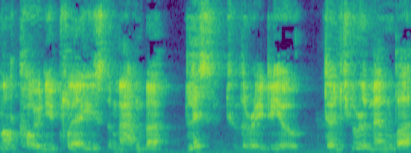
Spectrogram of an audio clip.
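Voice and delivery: very low, deep and soft voice. Demonstrating a robot voice translator, the first one comes out in a Michael Caine-like voice. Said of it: "Why is it Michael Caine?".

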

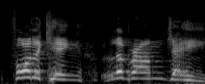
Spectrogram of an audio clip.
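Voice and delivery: high, 1920s circus ringmaster announcer voice. Imitating a basketball commentator, sounding like a 1920s circus director. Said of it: "sounds like more really like a weird 1920s like circus director".

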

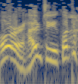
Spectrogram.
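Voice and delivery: put-on Dutch old man accent, high and loud. Retelling what a Dutch grandfather asked: put-on Dutch accent. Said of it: "how did he say it?".

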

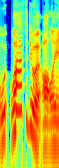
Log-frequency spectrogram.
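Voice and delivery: voice cracking. Talking about an upcoming wrestling card, voice cracking. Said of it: "Ooh, my voice cracked up".

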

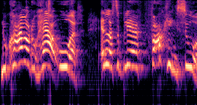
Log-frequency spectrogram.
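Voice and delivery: very high, loud, pressured yell. Retelling a man shouting for a child on the playground: retelling a shout. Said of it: "Og så råber han så på legepladsen".

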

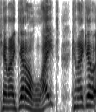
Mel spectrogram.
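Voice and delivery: mock unhinged, high-pitched, drawn-out screaming. Retelling a stage bit where the performer demands a light: imitating Paul screaming. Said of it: "he's out there screaming".

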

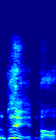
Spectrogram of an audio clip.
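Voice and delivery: put-on sad donkey voice, a little wobbly. Repeating the voice of Charles pleading with the boys, slightly wobbly, sad-donkey Charles voice. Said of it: "a little bit of like a wobbly, sad donkey".

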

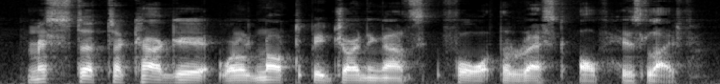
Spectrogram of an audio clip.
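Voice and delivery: very low, dropped put-on voice. After doing Arnold Schwarzenegger, the speaker moves on to an Alan Rickman impression. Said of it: "I could do Alan Rickman as well".

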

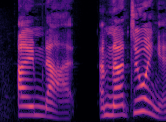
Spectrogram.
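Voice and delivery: mock fiery, heated, dug-in, swooping pitch. Retelling refusing to dump out breast milk: retelling a heated refusal. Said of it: "I just got more and more heated".

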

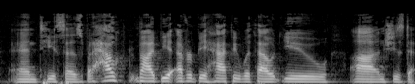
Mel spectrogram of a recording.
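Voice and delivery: usual speaking voice

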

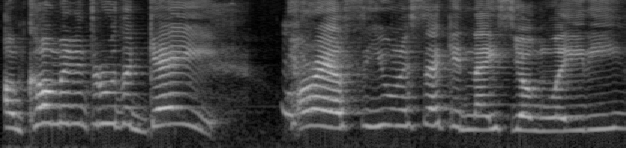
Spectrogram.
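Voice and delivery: put-on old-school New York Italian accent. Retelling a call from the pizza place, imitating Frankie's New York Italian accent. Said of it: "that same old New York Italian accent".

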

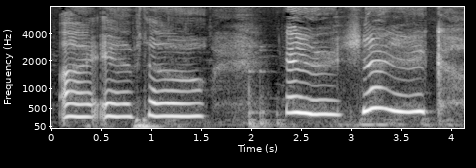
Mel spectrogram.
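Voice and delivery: loud, high, sarcastic words through a yawn. Wrapping up a podcast conversation with co-hosts: said while yawning. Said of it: "As I'm yawning".

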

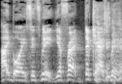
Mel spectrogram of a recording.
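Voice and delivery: put-on raspy, dated, old-timey, odd voice. Greet the boys as you are welcomed back to the shed, in a raspy, dated Cash Man voice. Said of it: "It's such an obscene voice".

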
